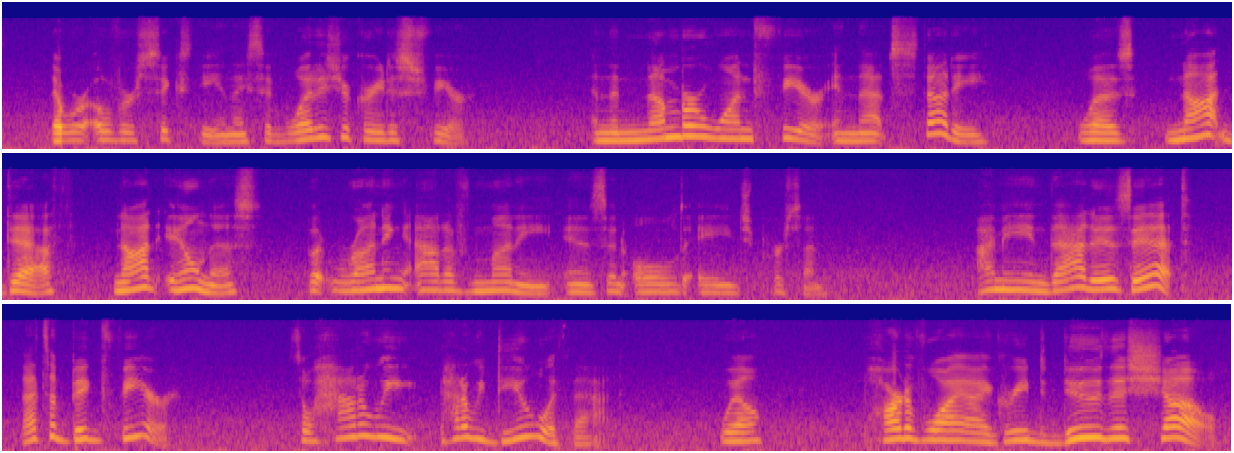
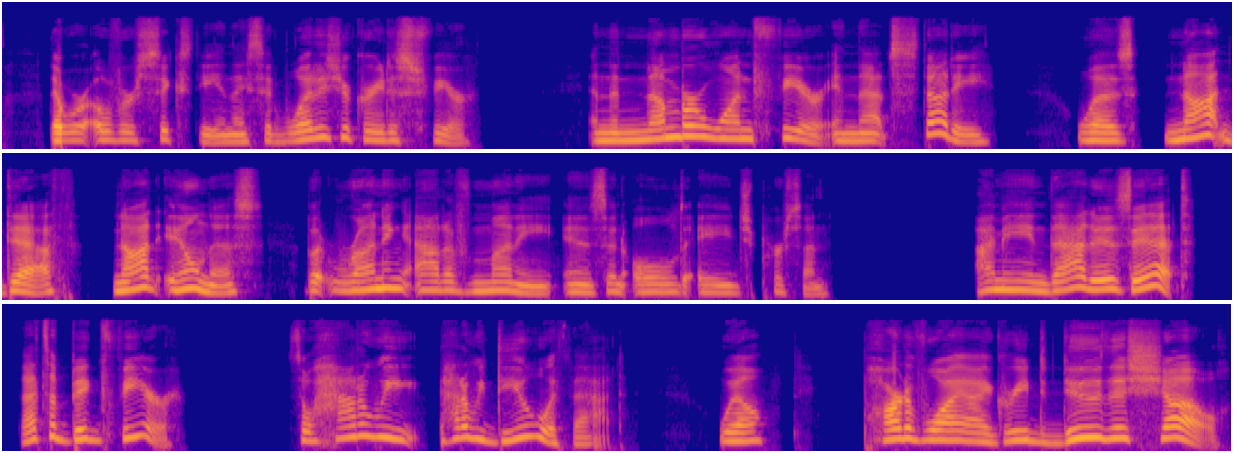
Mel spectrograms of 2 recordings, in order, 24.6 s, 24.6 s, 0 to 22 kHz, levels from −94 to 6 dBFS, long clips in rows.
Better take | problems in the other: second | hiss; faint; throughout; 25 dB below the speech

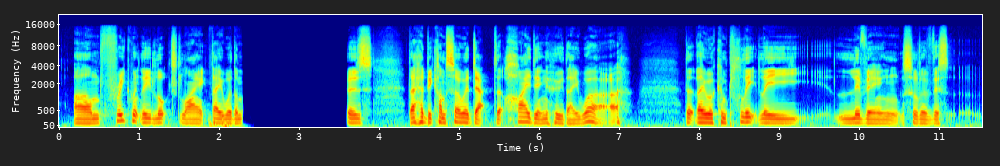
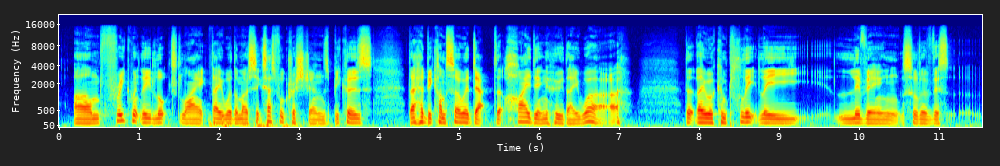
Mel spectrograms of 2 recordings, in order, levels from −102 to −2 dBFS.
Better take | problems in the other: second | audio cutting out; at 2.5 s for 1.5 s

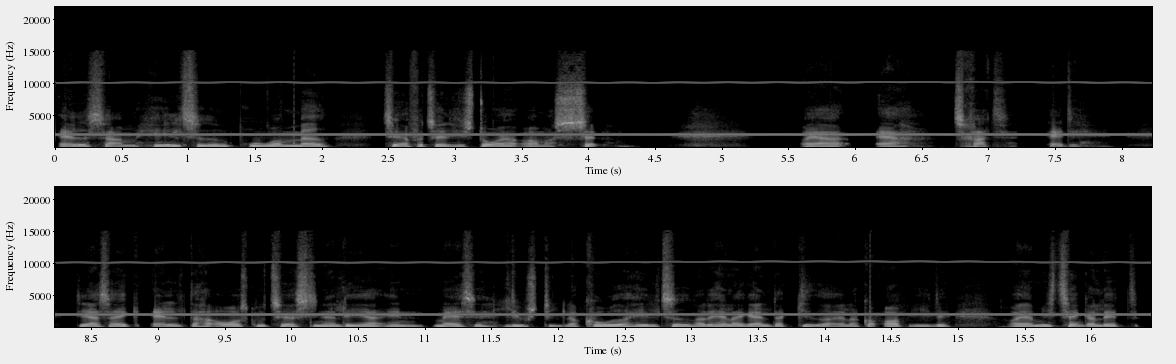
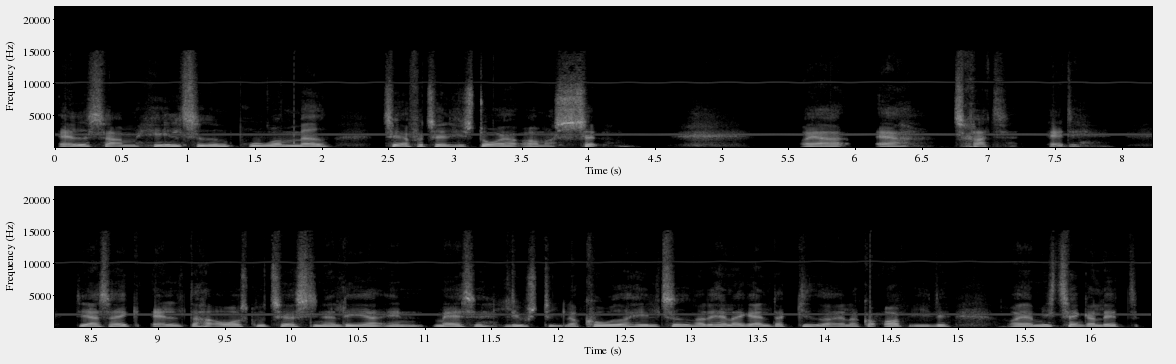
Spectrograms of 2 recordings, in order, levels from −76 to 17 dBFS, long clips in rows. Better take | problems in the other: second | high-pitched whine; loud; throughout; 2 kHz, 9 dB below the speech; faint in the second

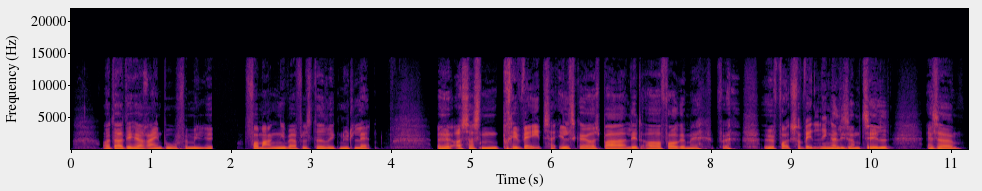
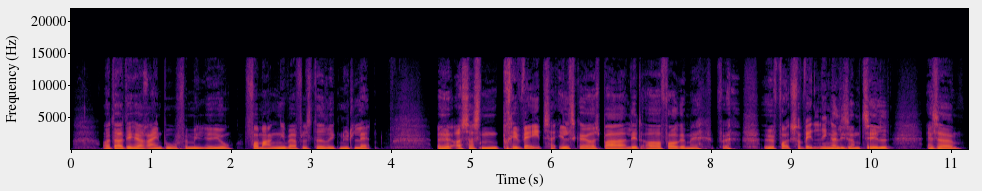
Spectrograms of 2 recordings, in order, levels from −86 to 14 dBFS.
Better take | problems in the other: second | audio cutting out; at 2 s

